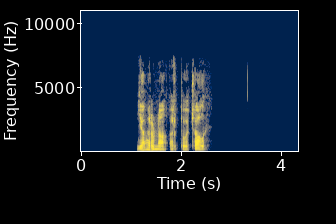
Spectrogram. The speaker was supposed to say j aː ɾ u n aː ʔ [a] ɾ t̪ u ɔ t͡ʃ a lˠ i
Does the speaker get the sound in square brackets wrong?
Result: no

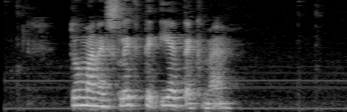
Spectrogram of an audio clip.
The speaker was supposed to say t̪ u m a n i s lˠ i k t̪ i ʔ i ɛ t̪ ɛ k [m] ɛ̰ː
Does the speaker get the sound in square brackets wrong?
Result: no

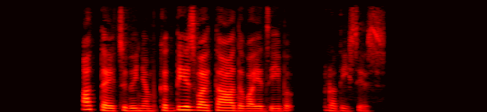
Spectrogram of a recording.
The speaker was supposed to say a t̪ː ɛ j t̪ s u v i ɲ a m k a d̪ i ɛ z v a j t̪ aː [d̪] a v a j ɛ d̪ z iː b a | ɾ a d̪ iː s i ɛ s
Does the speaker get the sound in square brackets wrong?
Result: no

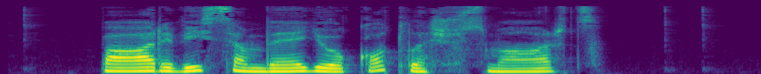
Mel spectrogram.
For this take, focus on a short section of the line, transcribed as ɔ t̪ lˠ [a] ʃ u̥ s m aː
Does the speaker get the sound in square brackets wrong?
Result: yes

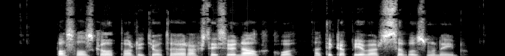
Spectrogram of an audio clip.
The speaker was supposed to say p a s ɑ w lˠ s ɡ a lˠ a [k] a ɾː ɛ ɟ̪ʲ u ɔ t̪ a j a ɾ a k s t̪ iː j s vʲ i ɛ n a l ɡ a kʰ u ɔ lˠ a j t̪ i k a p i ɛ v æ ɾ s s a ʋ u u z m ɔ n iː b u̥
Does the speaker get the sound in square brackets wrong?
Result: yes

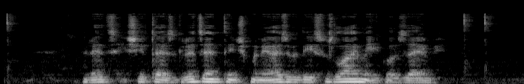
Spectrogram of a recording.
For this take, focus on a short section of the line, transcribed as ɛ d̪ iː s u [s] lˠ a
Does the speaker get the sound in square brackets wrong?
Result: yes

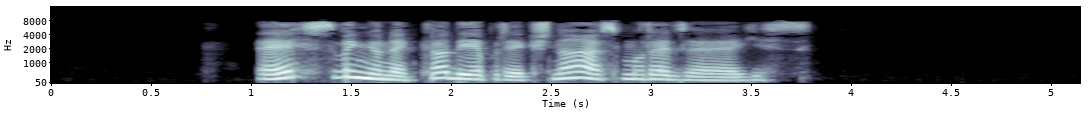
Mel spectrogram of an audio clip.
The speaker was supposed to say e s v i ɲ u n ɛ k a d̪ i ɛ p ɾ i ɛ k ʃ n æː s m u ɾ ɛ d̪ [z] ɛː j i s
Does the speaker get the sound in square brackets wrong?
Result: no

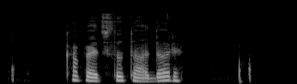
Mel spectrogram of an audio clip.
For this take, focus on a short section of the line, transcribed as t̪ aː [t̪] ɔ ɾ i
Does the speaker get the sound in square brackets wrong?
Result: yes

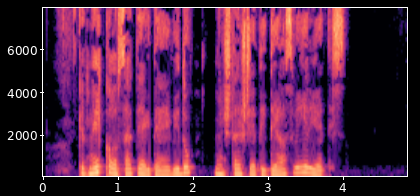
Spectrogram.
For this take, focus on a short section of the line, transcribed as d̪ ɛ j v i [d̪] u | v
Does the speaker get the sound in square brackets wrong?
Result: no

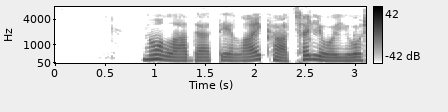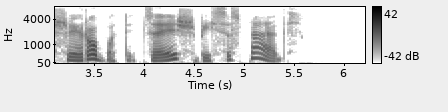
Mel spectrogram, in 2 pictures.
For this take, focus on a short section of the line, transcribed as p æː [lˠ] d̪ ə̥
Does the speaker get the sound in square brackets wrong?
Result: yes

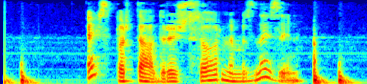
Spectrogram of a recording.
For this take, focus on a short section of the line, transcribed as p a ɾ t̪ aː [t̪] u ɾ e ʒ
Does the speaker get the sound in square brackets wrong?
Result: yes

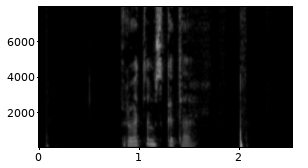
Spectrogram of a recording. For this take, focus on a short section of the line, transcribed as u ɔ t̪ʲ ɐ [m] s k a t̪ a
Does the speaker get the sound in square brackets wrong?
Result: no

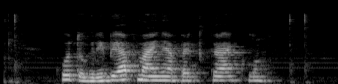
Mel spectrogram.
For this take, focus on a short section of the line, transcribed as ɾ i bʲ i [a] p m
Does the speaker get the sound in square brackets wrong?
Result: no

